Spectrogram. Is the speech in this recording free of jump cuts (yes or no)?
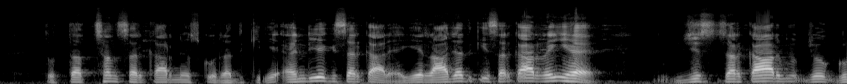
no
